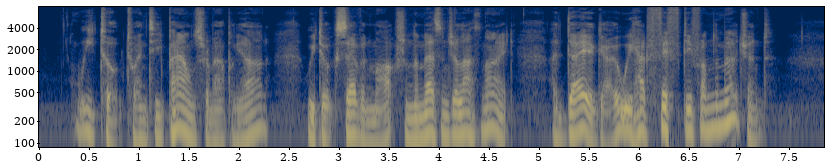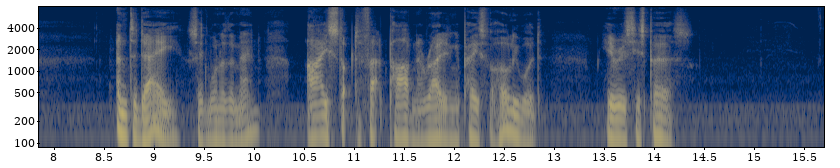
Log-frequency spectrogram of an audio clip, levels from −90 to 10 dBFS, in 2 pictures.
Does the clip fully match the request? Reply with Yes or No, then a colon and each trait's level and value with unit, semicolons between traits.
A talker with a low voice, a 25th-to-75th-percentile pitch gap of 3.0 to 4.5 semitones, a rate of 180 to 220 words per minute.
No: low, 115 Hz; average, 4.1 semitones; average, 170 wpm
